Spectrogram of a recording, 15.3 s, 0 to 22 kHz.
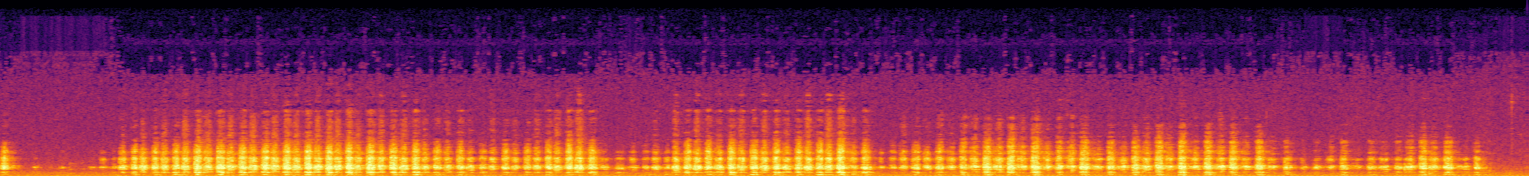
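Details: Dog panting in rapid breathy bursts of about 136 per minute. The runs are broken by short pauses near the start and twice in the middle.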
